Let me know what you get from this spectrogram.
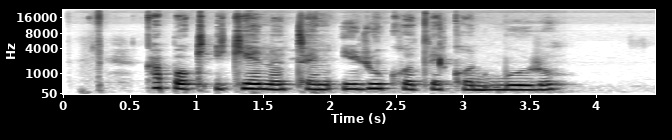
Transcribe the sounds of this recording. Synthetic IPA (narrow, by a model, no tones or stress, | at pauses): kapɔkikʰenɔtʰɛm̩iɾukʰɔt̪ekʰɔdɡ͡boɾo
